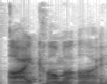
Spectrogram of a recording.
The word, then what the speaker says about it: i,i: But it is pronounced I, I.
